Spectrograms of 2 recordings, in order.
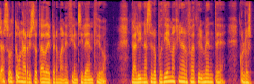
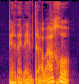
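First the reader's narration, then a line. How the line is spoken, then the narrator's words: Stammering. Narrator (Spanish): balbuceó Galina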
